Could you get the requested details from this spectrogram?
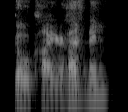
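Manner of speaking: ordinary talk, nothing marked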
